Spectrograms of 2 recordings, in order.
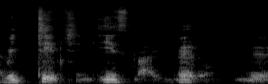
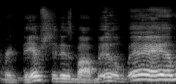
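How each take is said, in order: First: Soft, hushed, eerie, low; a hammed-up hushed oracle line; mock mystic whisper. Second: Said in the usual way. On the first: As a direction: breathe it like a seer.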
